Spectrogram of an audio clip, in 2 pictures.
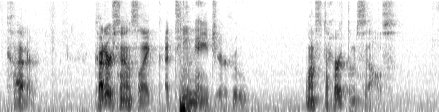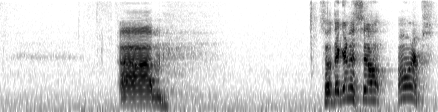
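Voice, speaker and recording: Sarcastic man, lively bright voice. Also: medium pitch. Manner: sarcastic, opinionated, rambling asides. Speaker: stock market commentator. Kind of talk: casual market commentary.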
